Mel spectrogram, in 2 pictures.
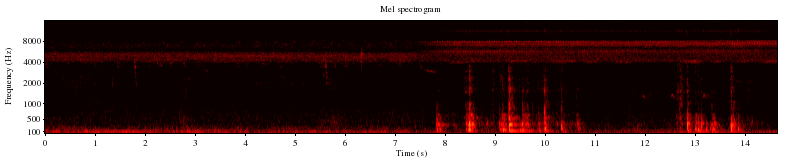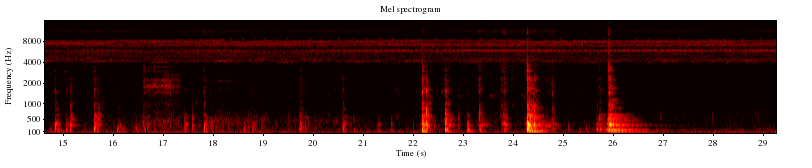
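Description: A steady, high, faint chorus of insects. From about eight seconds in come irregular knocks and clatters, loudest near the end, as a Great Pyrenees dog mouths and paws a ball inside a shallow tray.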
